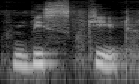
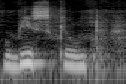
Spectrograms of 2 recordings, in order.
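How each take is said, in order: First: The second syllable sounds like 'kit'. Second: The second syllable sounds like 'koot'. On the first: The speaker calls it right. "हे बिस्कुट नाही, तर हे आहे बिस्किट" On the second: The speaker calls it wrong. "आपण काय म्हणतो बघा"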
